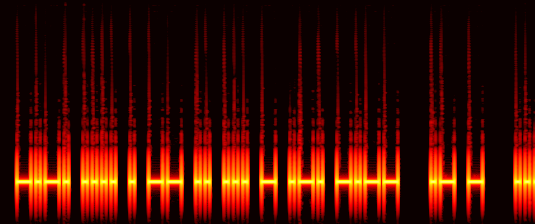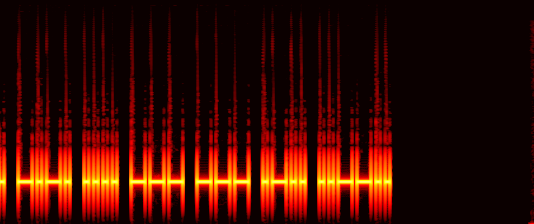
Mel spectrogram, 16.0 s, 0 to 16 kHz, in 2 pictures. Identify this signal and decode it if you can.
Morse code, heard as a keyed tone, about 17 wpm, 700 Hz. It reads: CHEMISTRY AT SCHOOL?
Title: Sentences from Top 1000 Words - Review Part 6 - 17wpm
